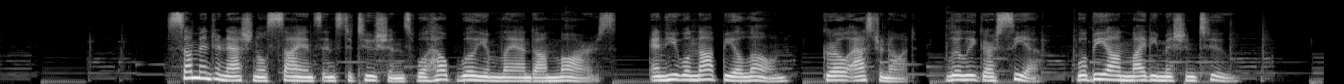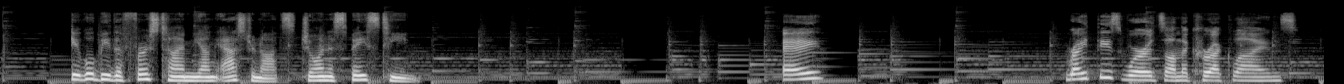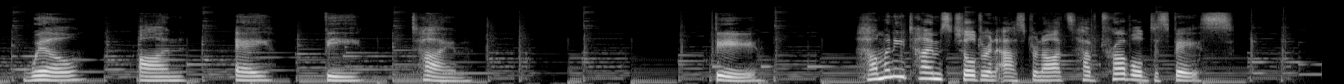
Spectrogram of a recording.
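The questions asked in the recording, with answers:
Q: How many times children astronauts have traveled to space?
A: Never; this will be the first time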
